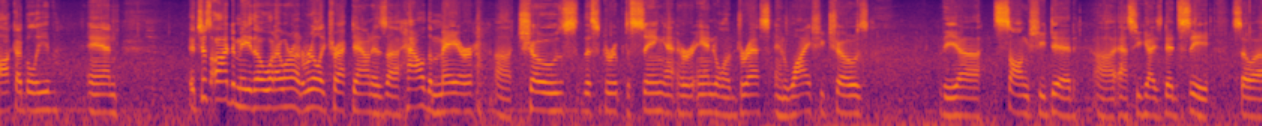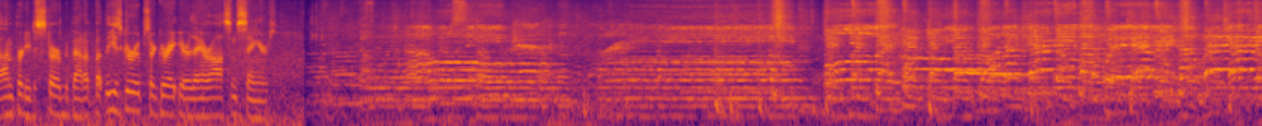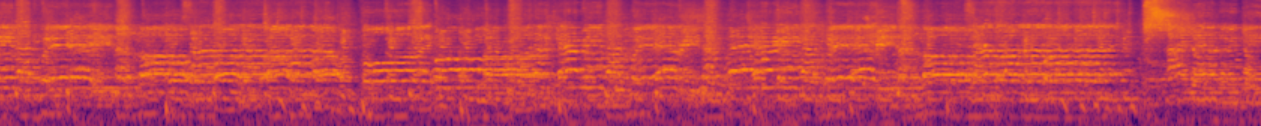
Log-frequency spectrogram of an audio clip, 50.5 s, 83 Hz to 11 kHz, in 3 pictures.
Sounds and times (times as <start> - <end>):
Male speech, man speaking: 0.0 - 1.6, 2.5 - 11.6, 12.5 - 20.6
Narration, monologue: 0.0 - 20.8.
